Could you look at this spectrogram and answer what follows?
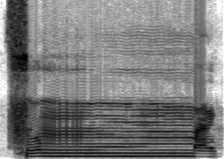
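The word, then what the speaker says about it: ثم: Di sini ada mim yang ditasydid, namanya ini huruf gunnah. Huruf gunnah itu cara membacanya harus menggunakan dengung, ditahan 2 harokat. Summa, summa. Ditahan dari huruf mimnya 2 harokat.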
